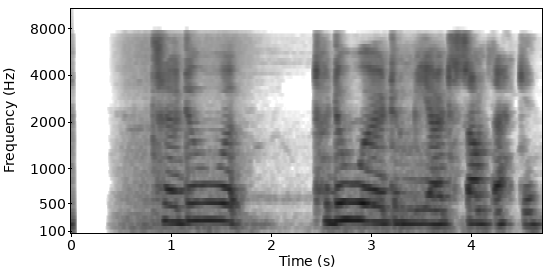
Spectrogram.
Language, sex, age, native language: Icelandic, male, 7, Icelandic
